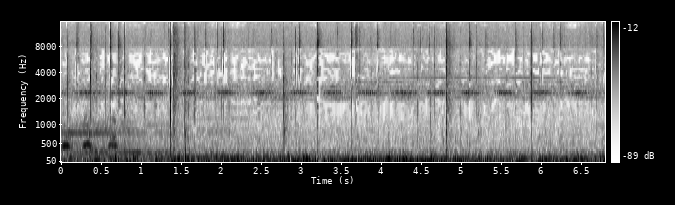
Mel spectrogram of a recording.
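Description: Fire crackling: irregular snaps and pops over a low rumble, with a louder pop about a second and a half in and another near five seconds.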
